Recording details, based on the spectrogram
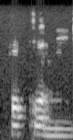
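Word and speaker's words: Ọkọ mi: Hokomi spells like O-K-O-M-I.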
